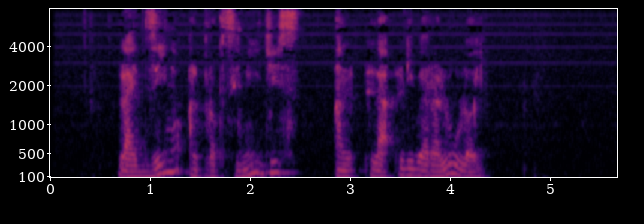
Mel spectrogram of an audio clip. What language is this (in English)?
Esperanto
